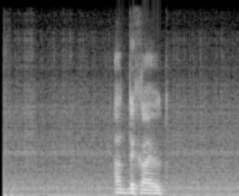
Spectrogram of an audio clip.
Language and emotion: Russian, neutral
